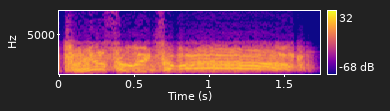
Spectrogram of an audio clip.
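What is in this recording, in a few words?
Korean attack position mood high, speech; War Thunder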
